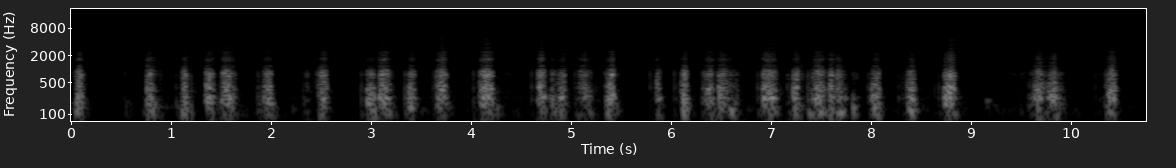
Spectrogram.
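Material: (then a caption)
Paper. A steel Brause Cito Fein dip pen nib writes Korean text on a lined paper sheet resting on a wooden desk. The nib makes a quick, uneven series of short, dry scratching strokes, each a brief gritty rasp with small pauses between.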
